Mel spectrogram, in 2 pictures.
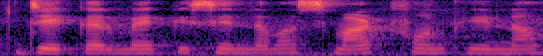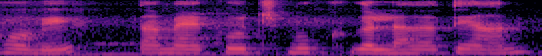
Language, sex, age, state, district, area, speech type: Punjabi, female, 45-60, Punjab, Jalandhar, urban, spontaneous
